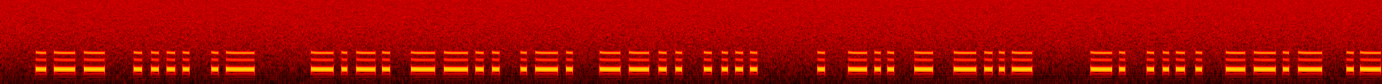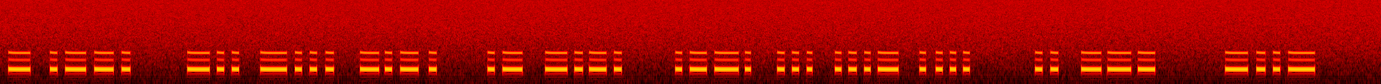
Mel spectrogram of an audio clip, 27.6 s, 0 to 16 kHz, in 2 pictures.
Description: Morse code, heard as a keyed tone, hand-sent with a straight key, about 16 wpm, 520 Hz. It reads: WHA CZRZH EDTX NHQWP DBC AC PSVH IO X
